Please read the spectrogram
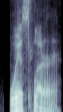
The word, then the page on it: whistler: American English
